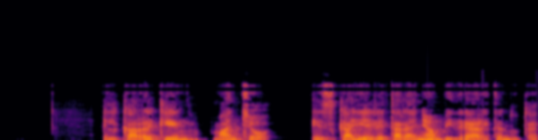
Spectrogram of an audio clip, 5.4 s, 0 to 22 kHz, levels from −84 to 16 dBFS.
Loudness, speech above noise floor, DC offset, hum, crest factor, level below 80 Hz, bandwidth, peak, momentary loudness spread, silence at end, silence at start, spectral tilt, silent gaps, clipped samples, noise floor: -17 LUFS; 44 dB; under 0.1%; none; 18 dB; -62 dBFS; 9.4 kHz; 0 dBFS; 9 LU; 0 s; 1.05 s; -4.5 dB/octave; 2.96-3.11 s; under 0.1%; -61 dBFS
